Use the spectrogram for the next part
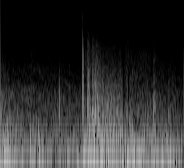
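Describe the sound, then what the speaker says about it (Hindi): Repeated heavy explosions at an industrial waste site in Taiwan, a continuous rumbling roar broken by several sharp blasts and pops, loud and dense throughout. "इंडस्ट्रियल साइट में भीषण धमाके होते रहे"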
